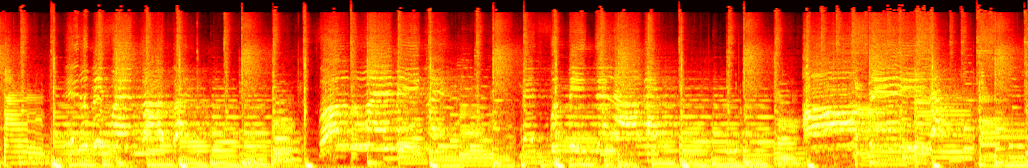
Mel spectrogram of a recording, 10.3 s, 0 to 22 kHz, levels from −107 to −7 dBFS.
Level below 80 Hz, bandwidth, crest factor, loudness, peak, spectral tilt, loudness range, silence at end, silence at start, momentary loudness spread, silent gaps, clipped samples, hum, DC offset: -26 dBFS; 19.5 kHz; 16 dB; -18 LUFS; -2 dBFS; -4.5 dB/octave; 1 LU; 0 s; 0 s; 5 LU; none; under 0.1%; none; under 0.1%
